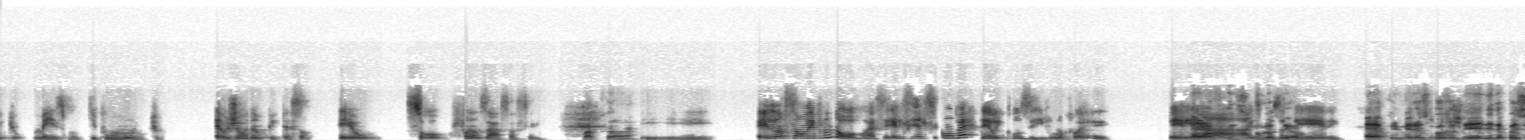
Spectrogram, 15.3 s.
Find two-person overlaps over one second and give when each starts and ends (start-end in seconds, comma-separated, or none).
11.9-13.1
